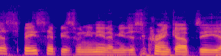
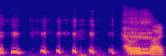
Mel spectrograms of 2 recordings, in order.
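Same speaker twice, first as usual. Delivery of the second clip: laughing; 8 semitones higher, much slower than usual. Real, not acted. Laughing while retelling.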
